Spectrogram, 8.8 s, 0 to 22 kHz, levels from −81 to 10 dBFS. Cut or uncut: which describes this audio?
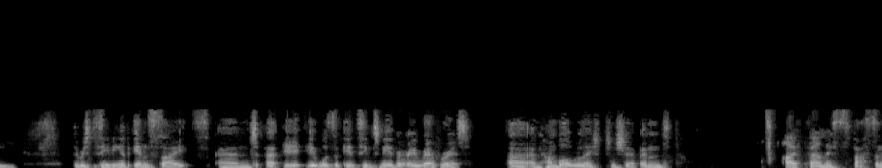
cut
